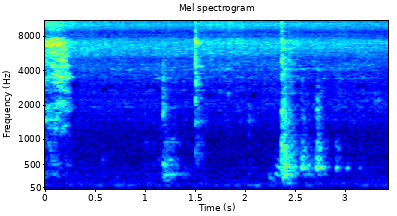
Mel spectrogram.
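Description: Vegetable bhaji sizzles softly in a pan on the stove, with a few quick stirring scrapes and clinks of a spoon against the metal, close but quiet, no talking.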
